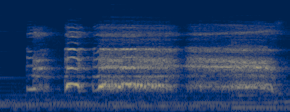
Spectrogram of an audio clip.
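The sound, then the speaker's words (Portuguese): A rooster crows loudly, a full cock-a-doodle-doo with a couple of short opening bursts followed by a long, sustained harmonic call, with no talking. “O galo cantou, ele veio avisar Está na hora da leitura.”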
